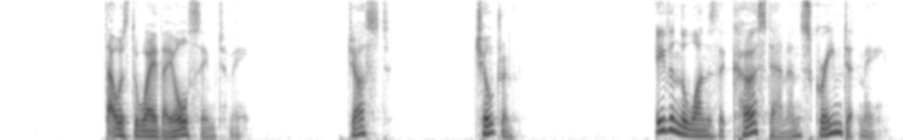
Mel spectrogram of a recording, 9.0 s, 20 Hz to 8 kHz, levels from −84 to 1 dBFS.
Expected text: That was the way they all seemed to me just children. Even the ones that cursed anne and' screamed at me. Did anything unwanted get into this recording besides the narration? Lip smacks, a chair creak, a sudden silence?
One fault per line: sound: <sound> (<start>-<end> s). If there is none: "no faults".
no faults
